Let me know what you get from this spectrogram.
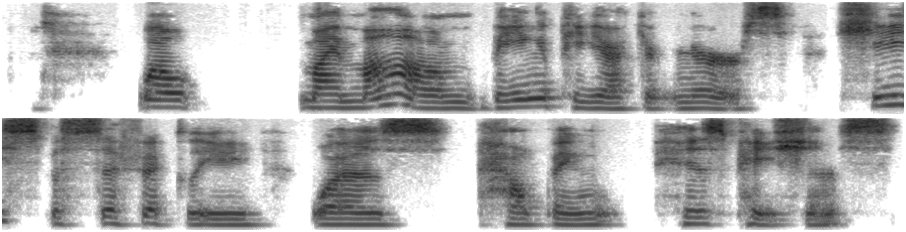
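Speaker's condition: Severe cleft palate, cleft lip and palate

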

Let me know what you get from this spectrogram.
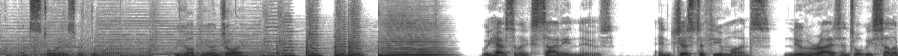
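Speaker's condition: No condition

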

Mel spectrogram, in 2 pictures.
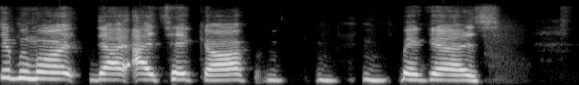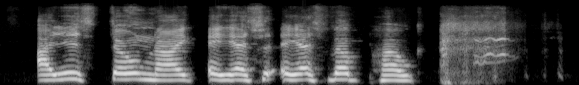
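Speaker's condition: Down syndrome; congenital

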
